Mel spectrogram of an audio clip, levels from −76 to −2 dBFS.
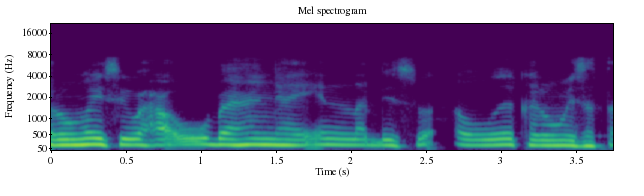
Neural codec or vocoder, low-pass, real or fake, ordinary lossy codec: codec, 16 kHz, 2 kbps, X-Codec, HuBERT features, trained on balanced general audio; 7.2 kHz; fake; AAC, 64 kbps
